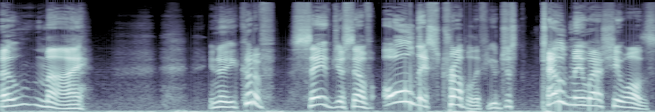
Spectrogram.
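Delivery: put-on British accent, high and swooping in pitch. Voicing a game character line aloud: british accent. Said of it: "why is [name] suddenly talking with a British accent?".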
